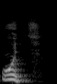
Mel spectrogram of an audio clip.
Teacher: আমরা বলছি চ প্লাস অ মানে লাস্টে স্বরবর্ণ উচ্চারণ আসছে কিন্তু যখন বলছি উচ্চ তখন অ টা হচ্ছে না অর্থাৎ স্বরবর্ণ আসছে না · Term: রুদ্ধদল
